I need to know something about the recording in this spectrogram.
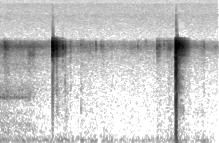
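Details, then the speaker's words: Electric fence insulator in freezing weather: sharp, dry ticks about a second apart over near silence as frost on the insulator lets the fence pulse arc across. "see that there's enough frost on that insulator that it's arcing through not much I can do about that"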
